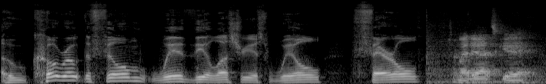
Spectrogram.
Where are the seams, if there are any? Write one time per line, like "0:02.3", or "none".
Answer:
0:04.3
